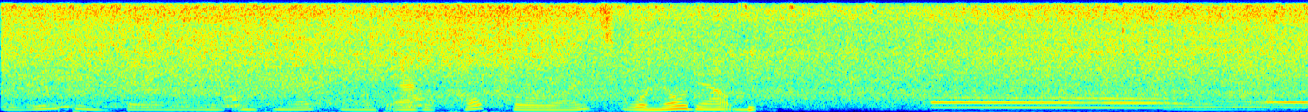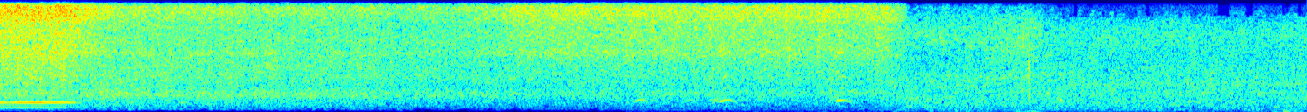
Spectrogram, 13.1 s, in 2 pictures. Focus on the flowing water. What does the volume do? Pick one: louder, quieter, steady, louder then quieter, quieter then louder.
quieter.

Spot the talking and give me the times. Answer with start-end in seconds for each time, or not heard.
0.0-3.8.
